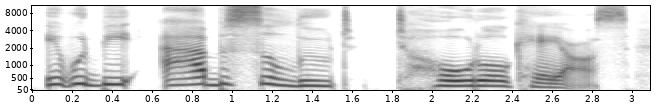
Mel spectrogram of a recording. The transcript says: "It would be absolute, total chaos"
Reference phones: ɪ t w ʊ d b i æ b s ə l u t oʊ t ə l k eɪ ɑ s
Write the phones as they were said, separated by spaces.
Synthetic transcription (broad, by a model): ɪ t w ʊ d b i æ b s ə l u t oʊ t l k eɪ ɑ s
